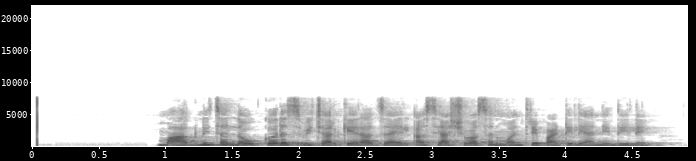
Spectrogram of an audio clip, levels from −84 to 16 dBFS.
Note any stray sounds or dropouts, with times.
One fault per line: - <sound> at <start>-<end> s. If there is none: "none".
none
